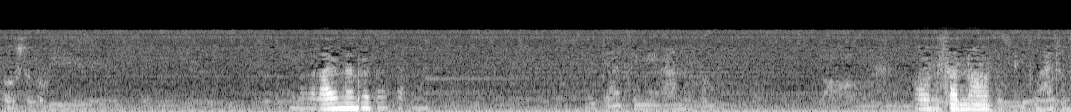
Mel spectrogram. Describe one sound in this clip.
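A man speaks softly and closely, in short phrases.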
